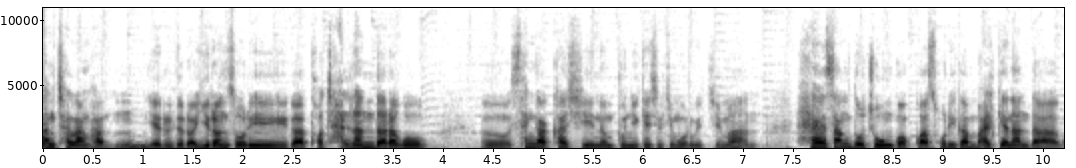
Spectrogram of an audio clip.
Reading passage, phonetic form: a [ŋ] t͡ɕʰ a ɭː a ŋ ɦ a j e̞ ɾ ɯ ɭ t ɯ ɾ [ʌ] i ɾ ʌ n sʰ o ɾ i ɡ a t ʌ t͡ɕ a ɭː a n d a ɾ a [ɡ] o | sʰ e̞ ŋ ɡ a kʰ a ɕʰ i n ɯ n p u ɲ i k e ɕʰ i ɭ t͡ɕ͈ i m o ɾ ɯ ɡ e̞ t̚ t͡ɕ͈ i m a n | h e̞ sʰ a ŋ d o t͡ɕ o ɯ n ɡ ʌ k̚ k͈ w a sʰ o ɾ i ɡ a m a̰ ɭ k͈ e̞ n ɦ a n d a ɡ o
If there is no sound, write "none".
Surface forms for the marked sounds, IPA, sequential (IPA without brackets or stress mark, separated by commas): ŋ, ʌ, ɡ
